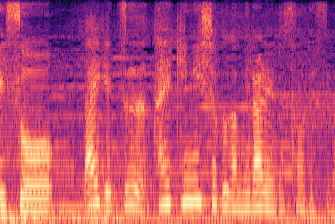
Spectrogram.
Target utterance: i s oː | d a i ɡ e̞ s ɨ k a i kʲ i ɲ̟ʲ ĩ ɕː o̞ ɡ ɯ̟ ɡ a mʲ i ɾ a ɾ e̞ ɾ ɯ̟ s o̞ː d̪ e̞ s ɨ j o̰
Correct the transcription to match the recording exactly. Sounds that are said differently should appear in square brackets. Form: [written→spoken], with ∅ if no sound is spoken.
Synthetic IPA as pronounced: i s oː | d a i ɡ e̞ [s→t͡s] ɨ k a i kʲ i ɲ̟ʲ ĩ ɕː o̞ [ɡ→k] ɯ̟ ɡ a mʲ i ɾ a ɾ e̞ ɾ ɯ̟ s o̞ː d̪ e̞ s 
